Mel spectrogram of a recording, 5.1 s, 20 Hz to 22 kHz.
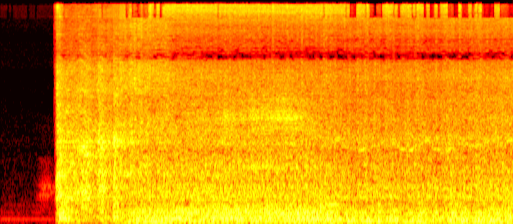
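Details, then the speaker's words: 1990 Jeep, long-sitting project, ignition reportedly faulty, started with starter button on starting spray: catches abruptly and runs at a rough uneven idle briefly; owner suspects a fuel tank issue and a coolant leak; starts then runs briefly. "Sounds like she's leaking something. Let's go have a look-see. Seemed to run for a good long time."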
